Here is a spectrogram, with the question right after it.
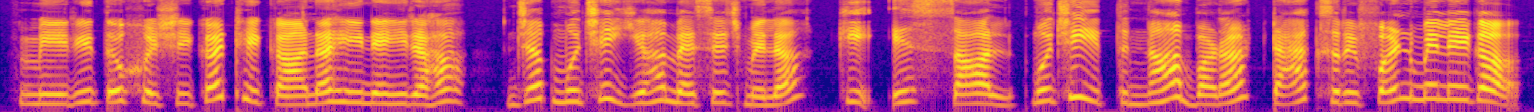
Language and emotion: Hindi, happy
